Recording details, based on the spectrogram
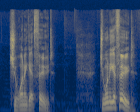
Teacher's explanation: do you can become je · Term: j sound, J sound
